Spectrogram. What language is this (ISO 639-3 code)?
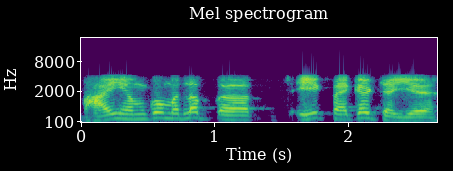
urd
